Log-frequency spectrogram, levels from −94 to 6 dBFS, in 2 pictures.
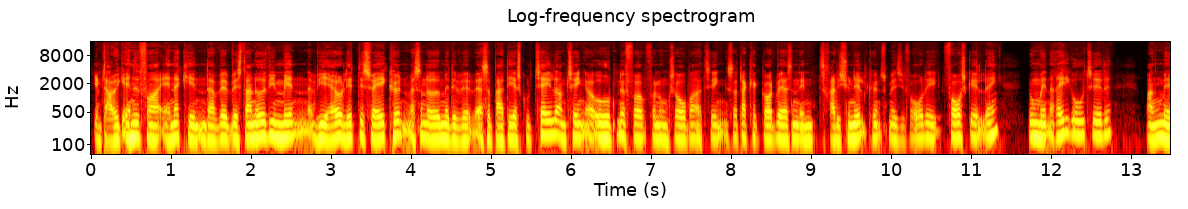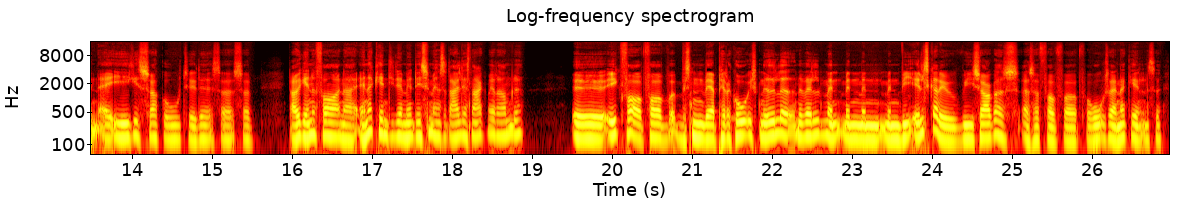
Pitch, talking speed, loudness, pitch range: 135 Hz, 265 wpm, -20 LUFS, 130-150 Hz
